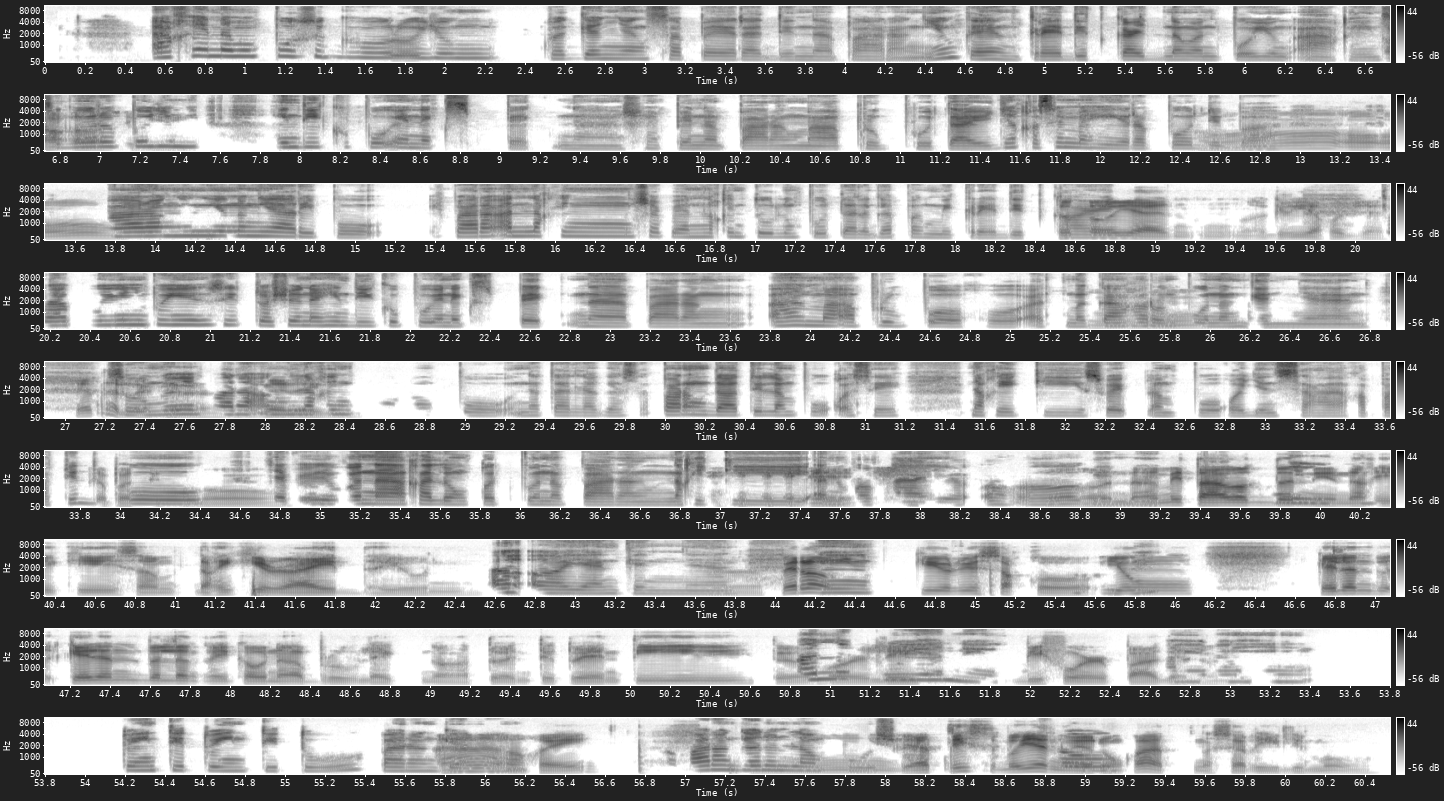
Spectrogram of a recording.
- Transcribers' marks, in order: static; mechanical hum; tapping; distorted speech; laugh
- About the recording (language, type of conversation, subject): Filipino, unstructured, Ano ang pinakanakagugulat na nangyari sa iyo dahil sa pera?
